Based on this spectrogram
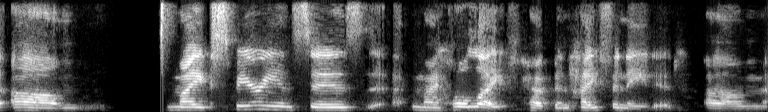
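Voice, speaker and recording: A woman from New Jersey, Spanish her first language, speaking on a panel with many pauses. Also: on the low side, gravelly, a little mellow. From New Jersey, United States. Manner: measured, many pauses and fillers. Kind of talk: panel discussion.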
